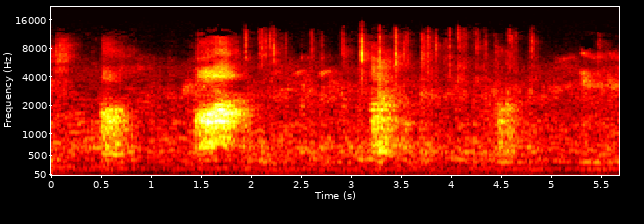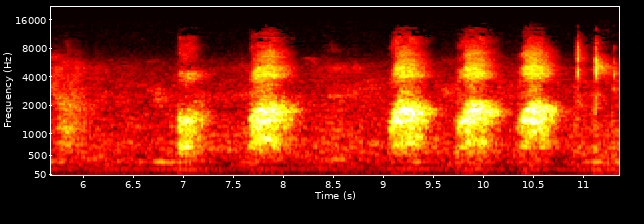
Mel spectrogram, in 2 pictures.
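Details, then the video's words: Crow producing a loose series of rough, nasal caws, some quieter, with a run of four quick caws near the end. "कौवे पक्षी की ध्वनि - crow call & voice"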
